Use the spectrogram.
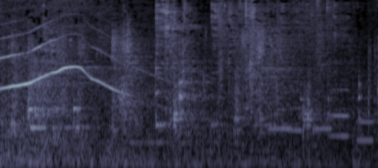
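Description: A loud, sustained explosion-like crash of rumbling, crackling noise, with whistling tones sliding downward over it for about three seconds, heard alone without any voices.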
